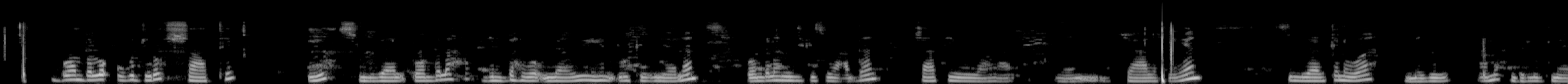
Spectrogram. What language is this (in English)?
Somali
